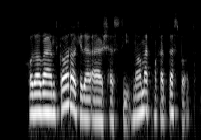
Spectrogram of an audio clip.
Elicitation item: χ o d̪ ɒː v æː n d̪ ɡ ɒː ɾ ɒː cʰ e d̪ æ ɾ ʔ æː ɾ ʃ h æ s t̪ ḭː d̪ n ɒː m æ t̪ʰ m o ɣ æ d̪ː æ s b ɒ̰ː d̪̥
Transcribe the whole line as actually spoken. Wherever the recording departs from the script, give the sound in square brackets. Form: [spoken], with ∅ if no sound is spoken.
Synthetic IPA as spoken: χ o d̪ ɒː v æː n d̪ ɡ ɒː ɾ ɒː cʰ e d̪ æ ɾ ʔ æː ɾ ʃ h æ s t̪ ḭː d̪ n ɒː m æ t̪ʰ m o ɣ æ d̪ː æ s b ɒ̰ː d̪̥

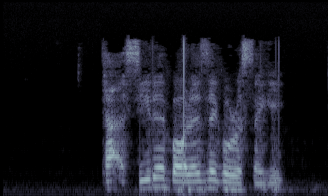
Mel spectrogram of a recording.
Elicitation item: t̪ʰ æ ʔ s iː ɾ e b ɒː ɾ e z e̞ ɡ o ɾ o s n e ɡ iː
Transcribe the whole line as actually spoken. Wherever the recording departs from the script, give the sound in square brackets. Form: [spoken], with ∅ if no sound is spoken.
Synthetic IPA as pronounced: t̪ʰ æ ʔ s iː ɾ e b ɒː ɾ e z e̞ ɡ o ɾ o s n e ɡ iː

